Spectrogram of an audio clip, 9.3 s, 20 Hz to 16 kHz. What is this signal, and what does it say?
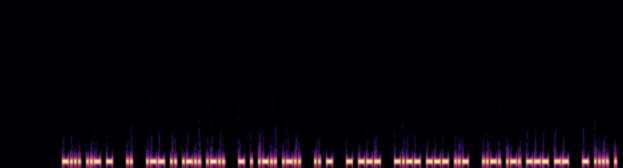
Morse code, heard as a keyed tone, about 40 wpm, 700 Hz. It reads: BUT I WILL TELL IT TO YOU FROM THE
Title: Sentences from Top 1000 Words - Review Part 5 - 40wpm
